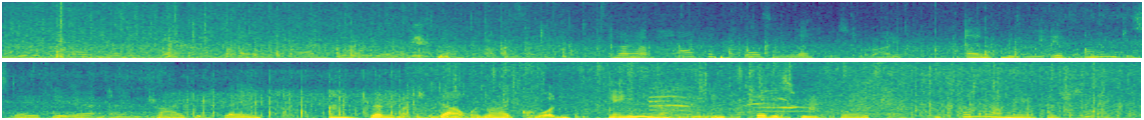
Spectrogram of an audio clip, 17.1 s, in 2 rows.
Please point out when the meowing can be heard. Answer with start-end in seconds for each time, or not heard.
2.9-3.4, 13.3-15.4.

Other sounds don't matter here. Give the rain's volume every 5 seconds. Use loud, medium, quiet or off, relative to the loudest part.
loud, medium, loud, loud.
